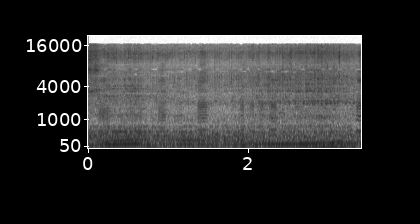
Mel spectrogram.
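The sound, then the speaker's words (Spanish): A loud, steady engine roar dominates, with harmonic tones sliding up and down as the motor revs, like a race car running at a track, with faint talk mixed underneath. “¿Cómo va el Melín? ¿Quién es el Melín? Dime qué carro es.”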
